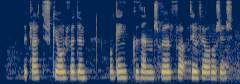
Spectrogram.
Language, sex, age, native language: Icelandic, male, 12, Icelandic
